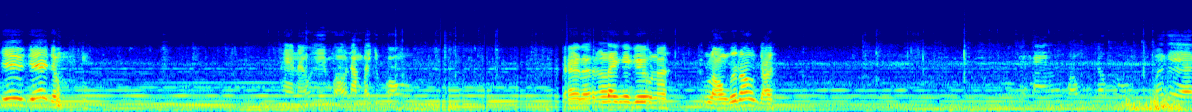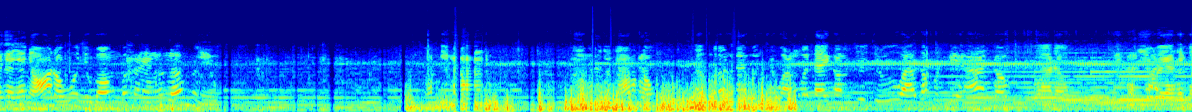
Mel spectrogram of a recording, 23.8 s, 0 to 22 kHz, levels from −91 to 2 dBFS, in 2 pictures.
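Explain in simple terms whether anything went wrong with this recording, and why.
Yes, there are two kinds of fault. Repeated packet loss (robotic sound) occurs at 4.39–6.59 s, 14.68–15.98 s, 16.46–16.77 s, 17.19–18.06 s and 18.45–19.30 s. Chunks of sound arrived late or not at all, and each hole, up to about 60 ms long, was patched by stretching the sound before it. The rapid patching makes the sound choppy. In the 16.46–16.77 s stretch, about half of what you hear is filler.

Short concealed packet loss occurs twice in quick succession, at 14.13–14.17 s and 14.19–14.24 s. Each time, a few hundredths of a second never arrived. The receiver bridged the hole by extending the preceding sound and then blending back, which leaves a brief smear or wobble.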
